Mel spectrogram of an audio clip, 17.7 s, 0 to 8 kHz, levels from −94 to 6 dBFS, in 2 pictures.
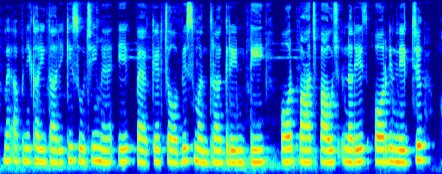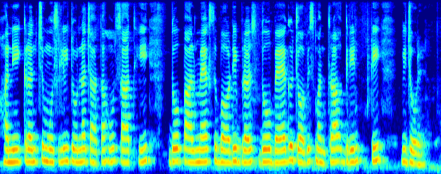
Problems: background sounds at intervals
